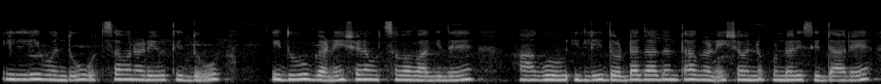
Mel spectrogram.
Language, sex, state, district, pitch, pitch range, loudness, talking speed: Kannada, female, Karnataka, Raichur, 215 Hz, 205-225 Hz, -26 LUFS, 80 wpm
